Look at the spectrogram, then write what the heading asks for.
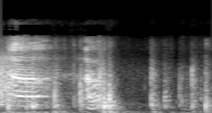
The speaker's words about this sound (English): There you got him. Someone may have heard that shot.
